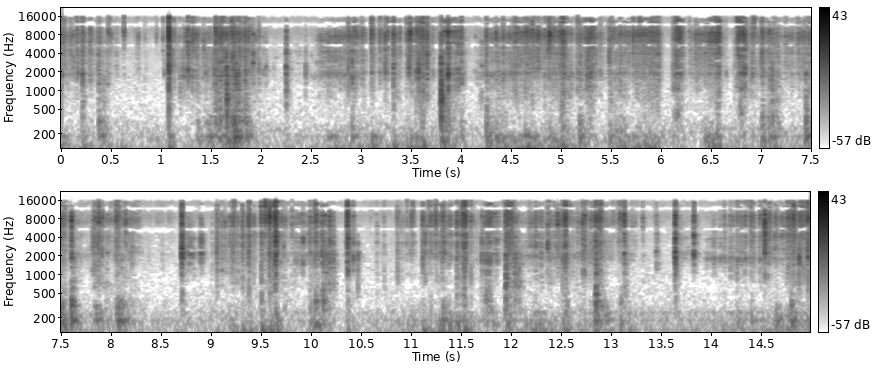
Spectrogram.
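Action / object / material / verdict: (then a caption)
scrape / bar of soap / soap / none. A metal blade carves brittle, dry curls off a solid cream-white bar of dry soap held in the hand. Scraping and crisp crackling come in dense bursts with many sharp clicks and flakes snapping off, bright at the top over a low background rumble.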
